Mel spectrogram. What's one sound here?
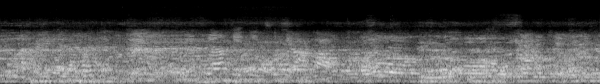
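Many people talk at once nearby in a busy, noisy room.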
